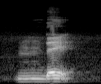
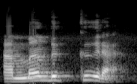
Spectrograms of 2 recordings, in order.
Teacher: Às vezes o N muda-se em ND, que é seu alofone. Em ND também temos uma consonante nasal oralizada. Começa como nasal e termina como oral.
